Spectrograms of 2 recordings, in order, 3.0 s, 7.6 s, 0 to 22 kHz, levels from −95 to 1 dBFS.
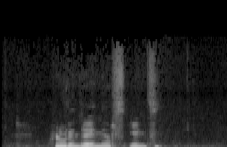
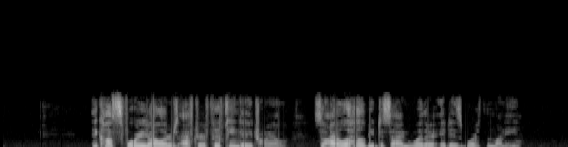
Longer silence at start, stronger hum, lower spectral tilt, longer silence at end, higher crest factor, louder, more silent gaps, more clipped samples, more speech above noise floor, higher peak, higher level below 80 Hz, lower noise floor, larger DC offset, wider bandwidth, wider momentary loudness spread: second, 0.75 s vs 1.25 s; neither; first, -7 dB/octave vs -4.5 dB/octave; first, 0.85 s vs 0.65 s; about the same, 18 dB vs 22 dB; first, -32 LUFS vs -35 LUFS; neither; neither; second, 32 dB vs 47 dB; about the same, -16 dBFS vs -16 dBFS; first, -50 dBFS vs -66 dBFS; second, -62 dBFS vs -83 dBFS; neither; first, 15.5 kHz vs 8.2 kHz; second, 11 LU vs 15 LU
